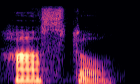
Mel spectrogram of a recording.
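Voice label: "hostile", American English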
